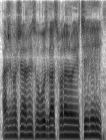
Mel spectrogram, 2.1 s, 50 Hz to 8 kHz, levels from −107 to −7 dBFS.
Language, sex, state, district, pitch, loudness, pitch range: Bengali, male, West Bengal, Cooch Behar, 150 Hz, -17 LUFS, 150-155 Hz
